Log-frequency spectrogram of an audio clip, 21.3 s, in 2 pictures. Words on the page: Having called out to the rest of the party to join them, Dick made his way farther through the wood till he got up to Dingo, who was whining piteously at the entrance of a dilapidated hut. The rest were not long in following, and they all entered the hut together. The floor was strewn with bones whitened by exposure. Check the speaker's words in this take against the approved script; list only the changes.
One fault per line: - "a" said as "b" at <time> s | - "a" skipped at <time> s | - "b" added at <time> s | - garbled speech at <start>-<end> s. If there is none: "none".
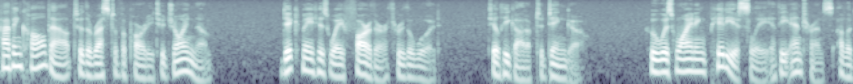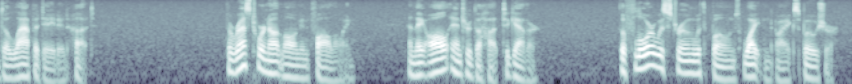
none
